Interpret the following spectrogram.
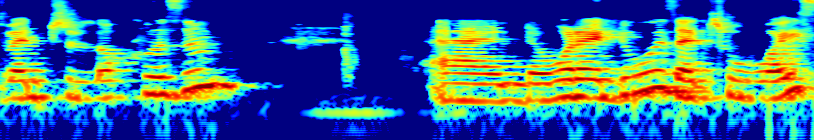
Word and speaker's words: ventriloquism: people mis pronounce it it's not ventricularism it's ventriloquism and what i do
